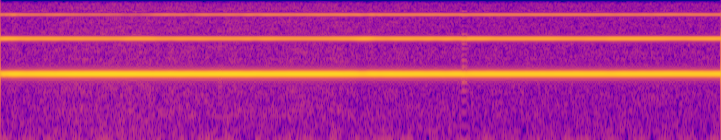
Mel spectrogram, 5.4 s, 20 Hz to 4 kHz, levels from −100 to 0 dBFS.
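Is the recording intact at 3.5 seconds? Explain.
No. From 3.47 to 3.53 s the music has a short concealed packet loss. About 30 ms of audio never reached the decoder in time. The receiver covered the gap with about 32 ms of made-up sound, extending the last stretch of music, then blended back into the real signal. You hear a brief smear or wobble at that point. The call path around it carries nothing above 4 kHz, which fits G.711 mu-law at 64 kbps.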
